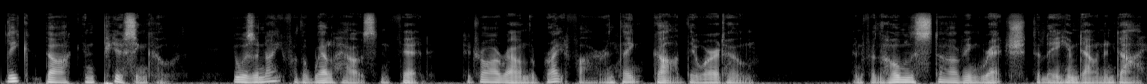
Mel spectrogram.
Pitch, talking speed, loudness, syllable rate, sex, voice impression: 90 Hz, 210 wpm, -21 LUFS, 4.9 syllables/s, male, masculine, middle-aged, relaxed, slightly weak, muffled, raspy, intellectual, calm, mature, slightly reassuring, wild, modest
